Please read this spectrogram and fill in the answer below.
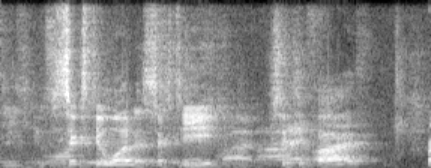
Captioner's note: overlapping chatter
